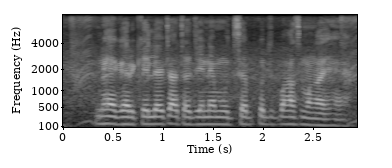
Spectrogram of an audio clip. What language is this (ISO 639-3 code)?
hin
